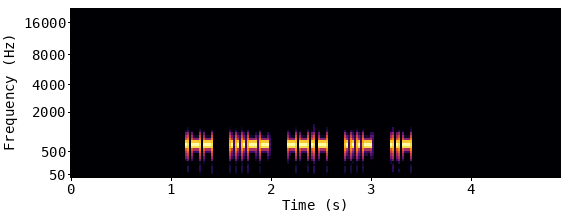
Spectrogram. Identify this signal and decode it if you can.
Morse code, heard as a keyed tone, about 40 wpm, spaced as for 29 wpm, 700 Hz. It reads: W3QVU
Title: USA Call Signs - 5 Characters - 2x Character Spacing - 40wpm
